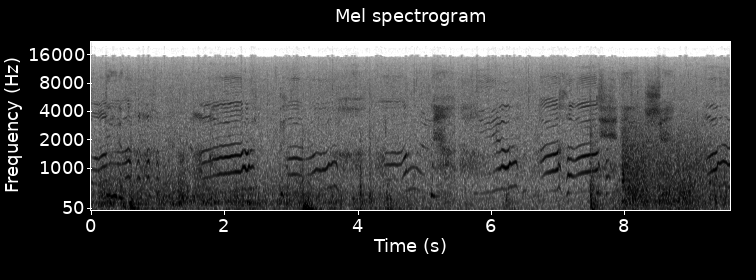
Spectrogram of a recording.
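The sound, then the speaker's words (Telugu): Rain falls steadily while thunder rumbles in a few heavy bursts, and voices break in intermittently over the downpour. “వర్షం పడేలా ఉంది.”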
